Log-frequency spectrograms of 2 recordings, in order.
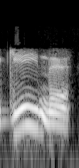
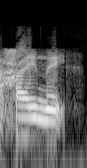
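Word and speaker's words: Heine: Немецкое Гейне вместо Хайне.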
